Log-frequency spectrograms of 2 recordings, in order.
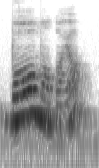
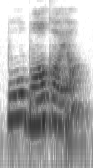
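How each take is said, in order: First: The stress falls on the question word. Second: The stress falls on the verb. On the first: Asks what exactly the person is eating. "뭐 stressed, 먹어요 less" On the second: Asks whether the person is eating anything. "먹 is stressed, but not on 뭐"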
